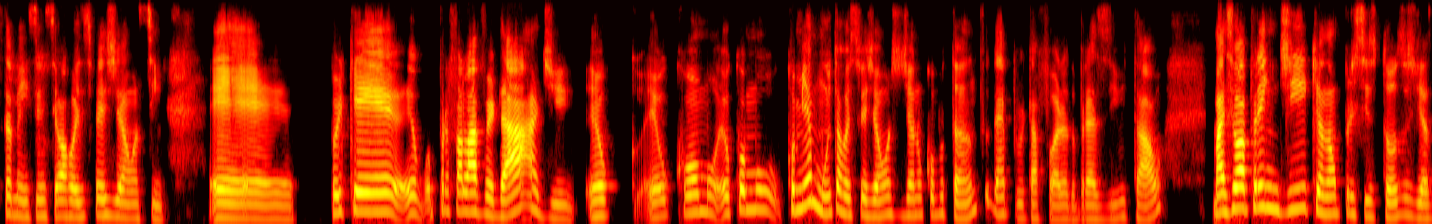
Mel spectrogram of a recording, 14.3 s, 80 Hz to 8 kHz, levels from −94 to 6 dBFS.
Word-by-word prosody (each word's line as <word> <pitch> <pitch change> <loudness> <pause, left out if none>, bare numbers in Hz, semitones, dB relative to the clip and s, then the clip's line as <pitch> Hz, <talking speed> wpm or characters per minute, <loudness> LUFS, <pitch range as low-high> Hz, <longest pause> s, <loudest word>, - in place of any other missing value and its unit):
também 165 -4 -5
sem 160 +1 -10
ser 155 - -6
o - - +2
arroz 155 0 -3
e - - -15
feijão, 160 -4 -4
assim, 140 -2 -11 0.5
eh, 135 -2 +2 0.4
porque 200 +1 +4
eu 185 - -6
para 225 -2 -10
falar 200 0 +7
a - - +7
verdade, 150 - +4
eu 160 +1 -1
c 160 0 -27
eu 155 +2 -5
como 190 0 -5
eu 180 - -4
como 220 +1 -4
comia 240 +7 0
muito 195 -6 -4
arroz 180 -6 -3
e - - -16
feijão, 160 -1 -4
hoje 175 -1 -8
em 160 - -15
dia, 165 -1 -3
não 170 - -11
como 175 +1 -12
tanto, 155 +7 -7
né, 175 0 -4
por 140 -5 -17
estar 140 0 -7
fora 130 -1 -6
do 125 - -18
Brasil 135 +1 -8
e 155 - -20
tal, 130 -3 -3 0.5
mas 190 +3 +6
eu 235 - +10
aprendi 235 -2 +2
que 220 -2 -2
eu - - +1
não 180 0 -2
preciso 170 -5 -10
todos 150 +2 -4
os 165 - -11
dias 140 -2 -6
165 Hz, 210 wpm, -24 LUFS, 145-195 Hz, 0.5 s, eu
